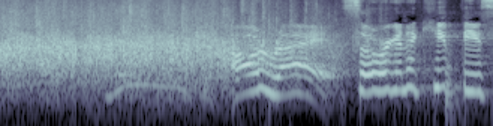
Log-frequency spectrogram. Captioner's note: crowd clapping; laughing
